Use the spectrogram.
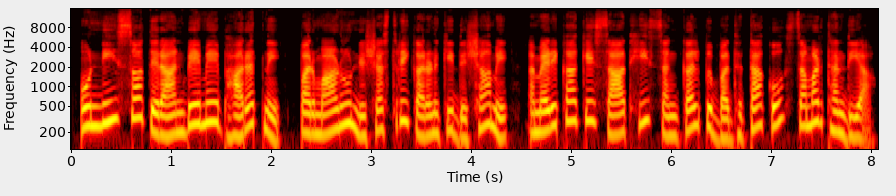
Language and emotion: Hindi, neutral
